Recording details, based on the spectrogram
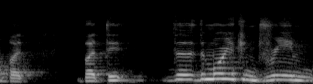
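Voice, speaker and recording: A man with a New York accent speaks with lively intonation. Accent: New York area American. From US Northeast, New York suburbs. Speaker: interview show host. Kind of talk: interview.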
